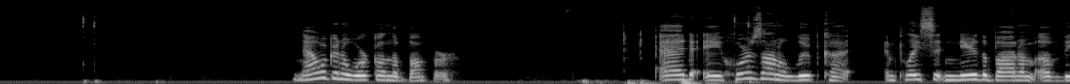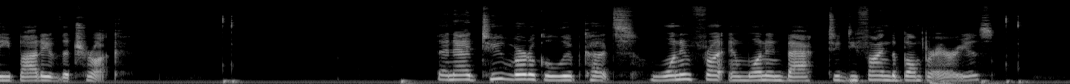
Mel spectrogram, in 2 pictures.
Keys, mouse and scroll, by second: 0.7 click, 2.6-3.9 scroll down 1, 3.9-4.3 scroll up 1, 7.2 click, 20.6 click.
